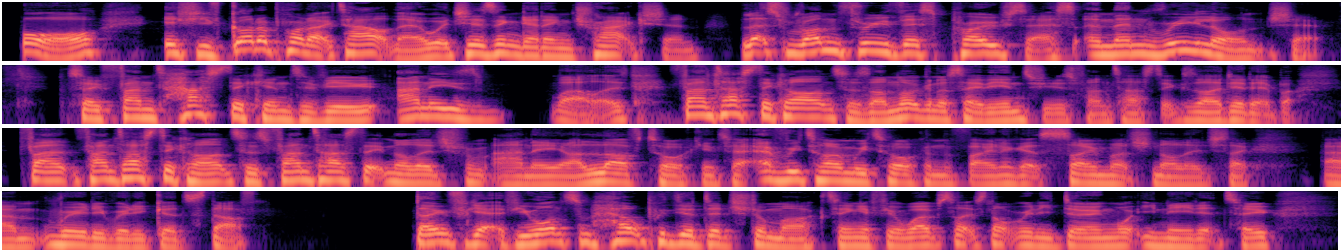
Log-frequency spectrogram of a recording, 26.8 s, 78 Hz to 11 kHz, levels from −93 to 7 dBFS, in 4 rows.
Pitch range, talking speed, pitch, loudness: 110-145 Hz, 210 wpm, 125 Hz, -20 LUFS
